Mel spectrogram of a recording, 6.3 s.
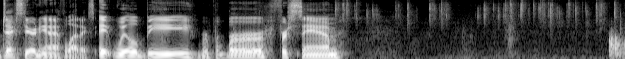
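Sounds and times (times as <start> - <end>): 
speech: 0.0 - 3.6
dice rattling: 3.3 - 6.2.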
